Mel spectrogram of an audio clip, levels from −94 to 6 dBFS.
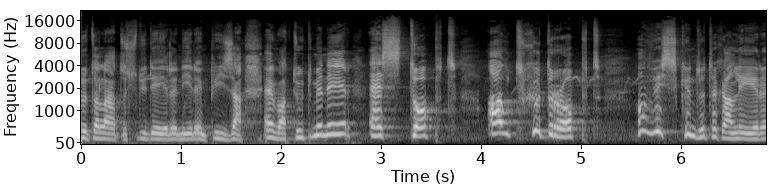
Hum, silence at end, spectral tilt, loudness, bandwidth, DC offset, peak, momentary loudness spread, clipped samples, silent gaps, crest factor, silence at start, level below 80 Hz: none; 0 s; -4 dB/octave; -22 LUFS; 16.5 kHz; under 0.1%; -4 dBFS; 11 LU; under 0.1%; none; 18 dB; 0 s; -62 dBFS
